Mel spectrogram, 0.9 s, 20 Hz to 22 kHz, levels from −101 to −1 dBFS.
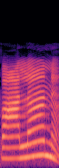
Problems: none marked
